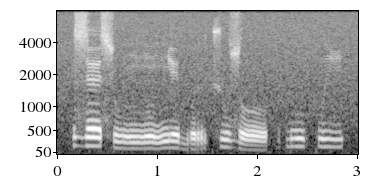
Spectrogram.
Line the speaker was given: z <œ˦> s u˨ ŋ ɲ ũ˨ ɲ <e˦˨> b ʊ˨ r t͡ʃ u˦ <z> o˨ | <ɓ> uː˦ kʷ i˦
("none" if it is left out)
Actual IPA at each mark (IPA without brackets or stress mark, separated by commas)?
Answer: ɛ˦, e˦˨, z, ɓ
